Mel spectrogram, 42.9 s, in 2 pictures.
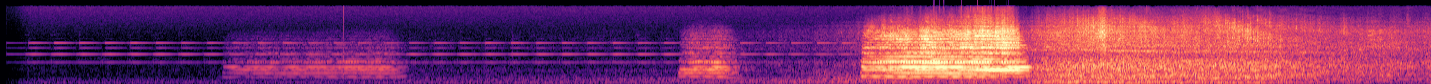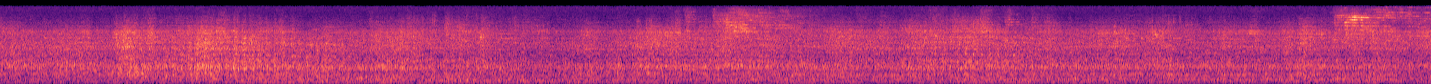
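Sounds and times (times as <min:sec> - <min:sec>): locomotive air horn: 0:03.4 - 0:06.2, 0:10.2 - 0:11.2, 0:12.9 - 0:15.5.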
